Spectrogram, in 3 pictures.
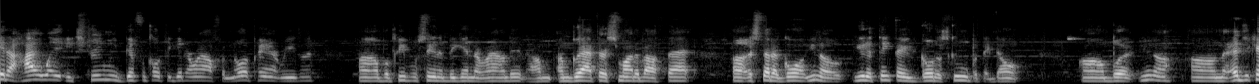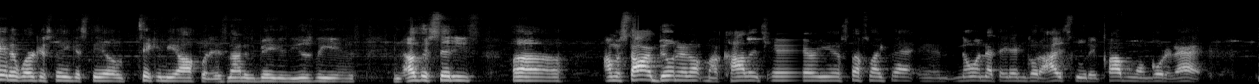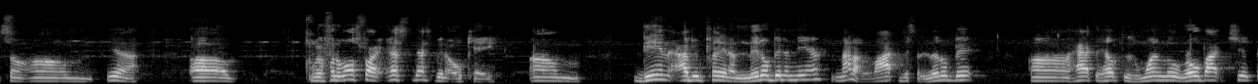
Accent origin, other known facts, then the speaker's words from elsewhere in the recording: United States; I'm American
